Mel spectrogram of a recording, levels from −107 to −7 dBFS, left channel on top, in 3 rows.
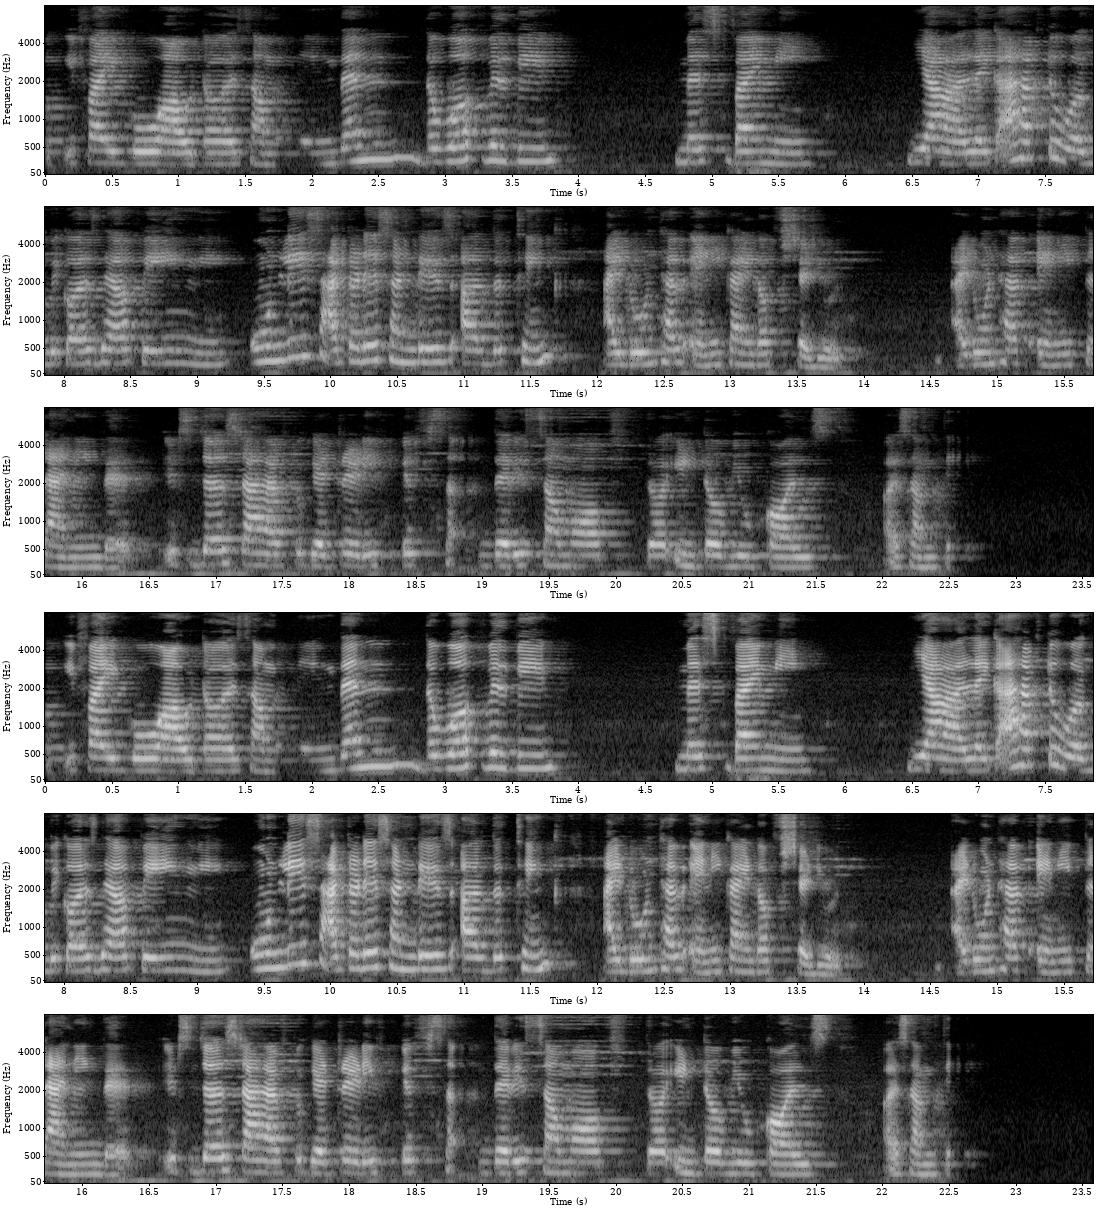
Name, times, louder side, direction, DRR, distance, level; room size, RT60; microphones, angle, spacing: voice 1, 0.0-3.8 4.7-5.7 6.5-11.7 12.0-13.8 14.7-21.6 22.0-22.5, right 5 dB, 85° right, 12 dB, 1.4 m, -32 dB
29.5 x 25.0 x 3.5 m, 0.42 s
head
